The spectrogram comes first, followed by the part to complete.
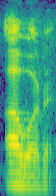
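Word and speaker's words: hour: कहां पे नहीं होगा यहां पे साइलेंट एच है ठीक है तो एच ओ यू आर आवर एच ओ एन ई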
